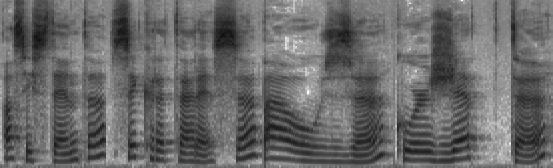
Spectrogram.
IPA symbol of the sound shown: ə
